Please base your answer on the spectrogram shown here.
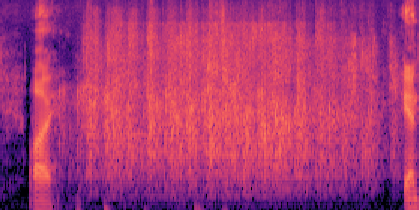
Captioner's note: audience applauding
